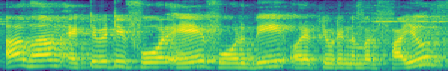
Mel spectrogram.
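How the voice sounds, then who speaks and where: A man's voice: sits high, moderate pace. A male teacher giving a classroom lesson, who asks a question and then answers it himself. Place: classroom with a board. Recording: echoey, dull lo-fi room sound.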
